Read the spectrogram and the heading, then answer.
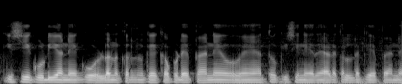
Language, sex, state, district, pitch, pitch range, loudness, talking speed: Hindi, male, Uttar Pradesh, Shamli, 105 Hz, 100-105 Hz, -18 LUFS, 270 wpm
